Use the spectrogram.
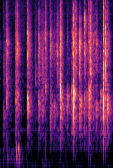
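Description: A small audience claps for a couple of seconds: scattered, uneven claps at first that settle into a steadier beat of sharp, bright hand claps, with no one speaking.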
